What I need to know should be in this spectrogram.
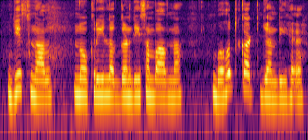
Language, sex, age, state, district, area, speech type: Punjabi, male, 18-30, Punjab, Patiala, urban, spontaneous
